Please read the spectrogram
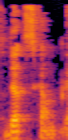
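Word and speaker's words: Dødskamp: I'm gonna like butcher the way you say it. Dodscamp? – It's close. Dodscamp. – Okay. There's like a different letter in there that I don't know how to pronounce. So, yeah, the O with the line through it.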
